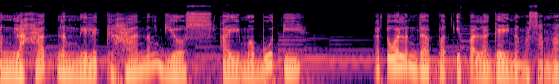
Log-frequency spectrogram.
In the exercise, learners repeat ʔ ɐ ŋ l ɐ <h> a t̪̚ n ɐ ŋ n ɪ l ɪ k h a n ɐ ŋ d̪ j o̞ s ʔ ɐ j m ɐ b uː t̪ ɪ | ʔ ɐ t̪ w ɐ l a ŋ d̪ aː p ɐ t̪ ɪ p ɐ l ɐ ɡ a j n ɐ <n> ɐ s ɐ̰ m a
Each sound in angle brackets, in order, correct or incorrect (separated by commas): correct, incorrect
